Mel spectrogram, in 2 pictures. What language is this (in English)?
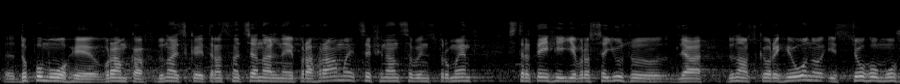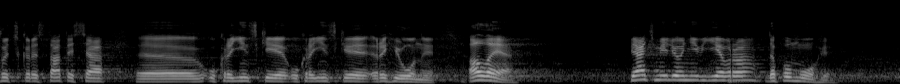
Ukrainian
